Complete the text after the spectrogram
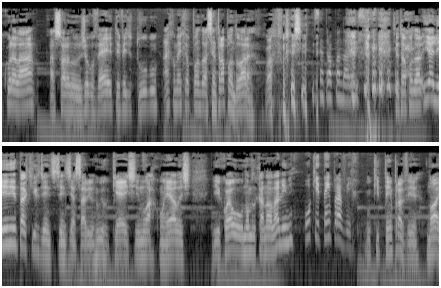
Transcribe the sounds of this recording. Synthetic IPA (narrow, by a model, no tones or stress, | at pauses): pɾkuɾɐlaasɔɾɐnʊʒoɡʊvɛjʊt̪eved͡ʒut̪ubʊa̰jkõmʊɛkɪɛʊpɐ̃nd̪ɔɾɐsẽnt̪ɾawpɐ̃nd̪ɔɾɐkafuʃsẽnt̪ɾawpɐ̃d̪ɔɾɐiseẽnt̪ɾawpɐ̃nd̪ɔɾɐɪalĩnɪt̪aːkʰiʒẽt͡ʃɪ̥ʒẽnt͡ʃɪʒasabɪ̃ɦukɛʃt͡ʃɪnʊaɾkõɛlɐsɪkwawɛʊnõmɪd̪ʊkanawlalĩnɪ | ʊkɪt̪ẽj̃pɾɐveɾʊkɪt̪ẽj̃pɾɐveɾnɔ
